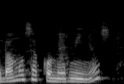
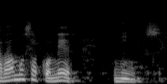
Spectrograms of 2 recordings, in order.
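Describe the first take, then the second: First: "vamos a comer niños" said as one unbroken phrase, no pause before niños; without the comma. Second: Put-on "vamos a comer niños" with a clear pause after comer, niños said as a call to the children; with the comma. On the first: Teacher showing the sentence without a comma, read in one unbroken run. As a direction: run "vamos a comer niños" straight through so niños sounds like the food. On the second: Teacher showing the comma that saves lives, pausing before niños. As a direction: break after "comer" and address "niños" to the kids.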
